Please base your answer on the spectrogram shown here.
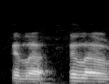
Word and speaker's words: Philo: I prefer to go by Philo as my Philo rhyming with willow is what I'm choosing to.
